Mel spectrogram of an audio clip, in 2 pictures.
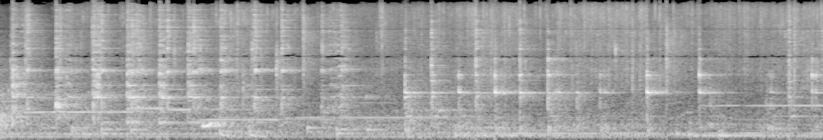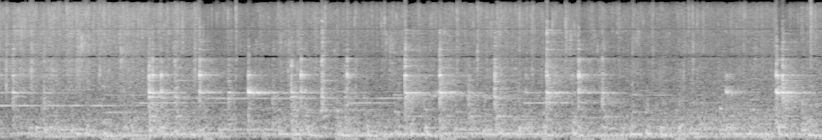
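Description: Chopped small onions sizzling in hot coconut oil with mustard seeds in a frying pan. A spoon stirs them, scraping against the pan, with frequent sharp clicks and brief metallic rings.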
